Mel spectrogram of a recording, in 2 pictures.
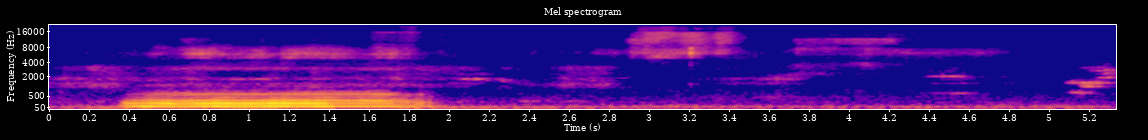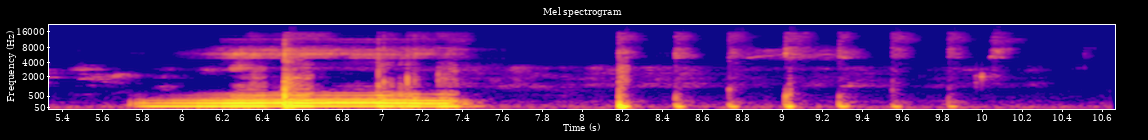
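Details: Pet sleeping soundly while the husband tries to wake him: two long, loud, buzzing snores several seconds apart, then a run of sharp clicks or taps at the end; loud snoring.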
